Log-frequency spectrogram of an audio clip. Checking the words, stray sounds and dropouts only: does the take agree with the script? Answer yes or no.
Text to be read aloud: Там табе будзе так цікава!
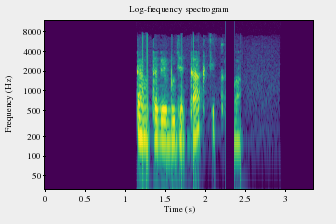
no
